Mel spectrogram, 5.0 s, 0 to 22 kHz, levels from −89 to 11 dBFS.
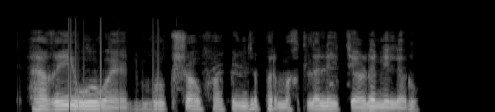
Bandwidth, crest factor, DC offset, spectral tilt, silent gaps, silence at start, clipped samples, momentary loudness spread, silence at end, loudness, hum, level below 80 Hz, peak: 7.6 kHz; 16 dB; under 0.1%; -8 dB/octave; 2.62-2.66 s; 0.3 s; under 0.1%; 12 LU; 0.8 s; -25 LUFS; none; -56 dBFS; -10 dBFS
